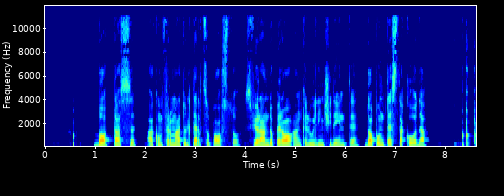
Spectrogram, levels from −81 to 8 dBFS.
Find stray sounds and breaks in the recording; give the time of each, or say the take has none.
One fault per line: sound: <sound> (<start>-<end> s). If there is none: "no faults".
no faults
